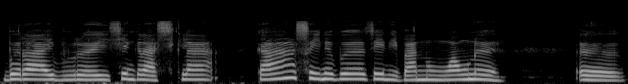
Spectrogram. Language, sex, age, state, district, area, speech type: Bodo, female, 30-45, Assam, Baksa, rural, spontaneous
